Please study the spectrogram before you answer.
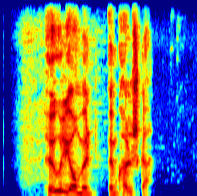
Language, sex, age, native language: Icelandic, male, 60-69, Icelandic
